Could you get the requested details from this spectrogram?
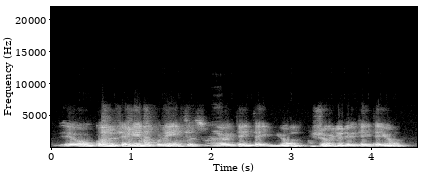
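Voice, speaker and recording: A man at medium pitch, fairly slow pace and very even loudness, with lively intonation over noticeable background noise. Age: 70s. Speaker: retired footballer. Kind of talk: interview.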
